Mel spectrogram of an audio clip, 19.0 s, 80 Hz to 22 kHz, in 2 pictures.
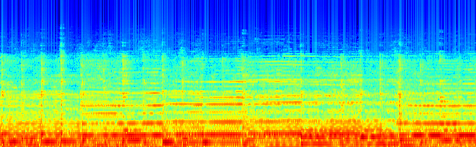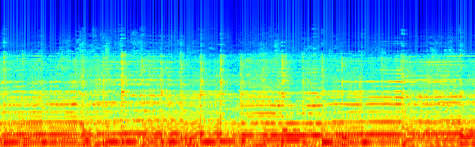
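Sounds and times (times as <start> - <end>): steady percussive beat: 0.0 - 17.4
bowed electric cello: 0.0 - 19.0
looped cello parts: 0.0 - 19.0.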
